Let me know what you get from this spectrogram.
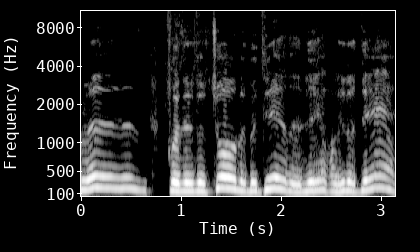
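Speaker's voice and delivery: fake French accent, very slow and drawn out. Imitating a french president's mistress situation in a put-on french accent. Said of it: "that's supposed to be a French accent".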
